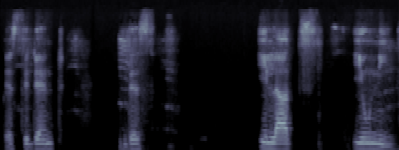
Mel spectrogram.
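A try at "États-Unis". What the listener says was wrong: জেতাজুনি। ইলাত কই, ETATS লেখা।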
